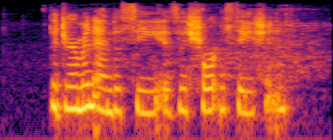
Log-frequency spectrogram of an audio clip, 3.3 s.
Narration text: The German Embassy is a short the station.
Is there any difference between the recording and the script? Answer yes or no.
no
